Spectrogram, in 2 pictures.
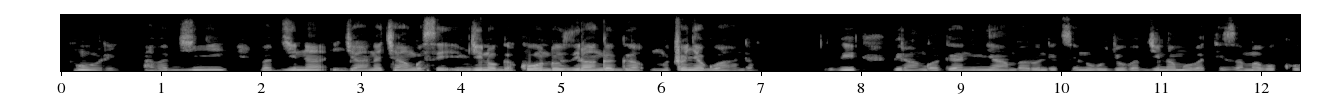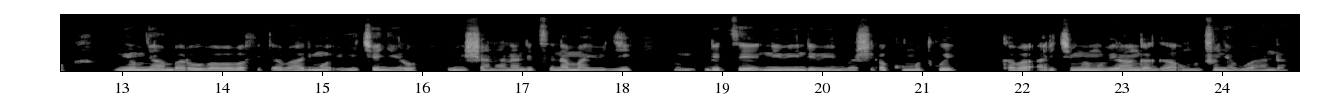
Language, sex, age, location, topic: Kinyarwanda, male, 18-24, Musanze, government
